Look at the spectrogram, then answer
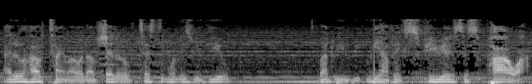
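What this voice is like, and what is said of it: Strained, worn-down voice. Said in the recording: “my voice is a little down ... my voice may be down”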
